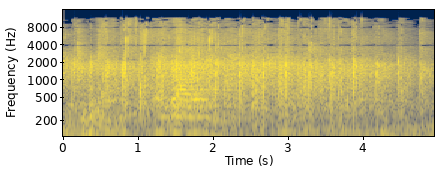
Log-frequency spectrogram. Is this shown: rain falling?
no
